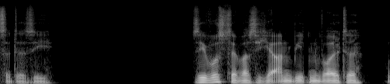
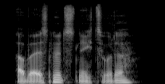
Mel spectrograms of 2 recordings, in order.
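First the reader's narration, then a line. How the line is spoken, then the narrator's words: Sighing. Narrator (German): Sie seufzte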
